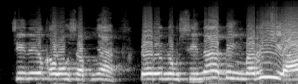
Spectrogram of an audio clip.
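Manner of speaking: usual speaking voice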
